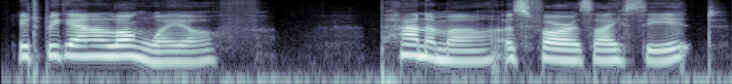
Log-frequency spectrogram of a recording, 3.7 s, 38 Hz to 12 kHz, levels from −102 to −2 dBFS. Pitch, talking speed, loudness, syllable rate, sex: 215 Hz, 195 wpm, -17 LUFS, 5.4 syllables/s, female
